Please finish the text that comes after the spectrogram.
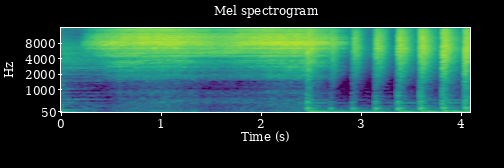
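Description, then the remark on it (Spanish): A snake's long, steady hiss fills the first half, then continues as short rhythmic hissing bursts over a thumping beat. No one speaks. “Si tú sabes cómo hace la serpiente, vamos a escucharla tú y yo.”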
